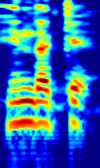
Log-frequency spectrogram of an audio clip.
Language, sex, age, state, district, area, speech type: Kannada, male, 45-60, Karnataka, Bangalore Urban, rural, read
